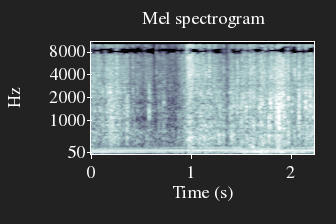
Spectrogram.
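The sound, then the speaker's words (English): Aluminium foil is scrunched and squeezed around a roasting dish of Greek leg of lamb and potatoes, giving a continuous dry crinkling with a few louder crackly bursts, moderately quiet throughout. “scrunch your paper, your uh, aluminum foil. Scrunch it all around”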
